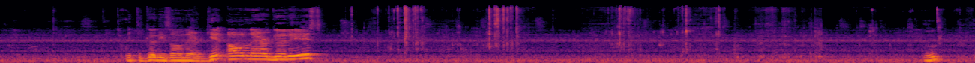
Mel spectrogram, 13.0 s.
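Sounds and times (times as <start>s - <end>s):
crunching tortilla chip: 4.7s - 7.3s, 8.0s - 13.0s.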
